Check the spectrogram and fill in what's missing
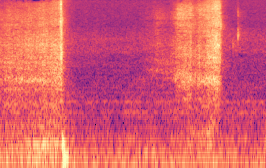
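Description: A metal-handled glue brush strokes glue across a solid tan leather sandal outsole held in the hand. It makes soft, breathy swishes over a low hum, with one sharp tap partway through and a second, brighter brushing swish near the end.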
